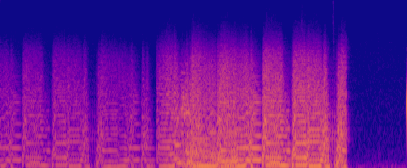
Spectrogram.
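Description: A distorted rock guitar and drum loop, a GarageBand for iOS preset, plays loud and steady for about three and a half seconds, then cuts off sharply, leaving near silence and a small click.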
